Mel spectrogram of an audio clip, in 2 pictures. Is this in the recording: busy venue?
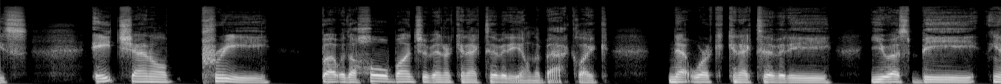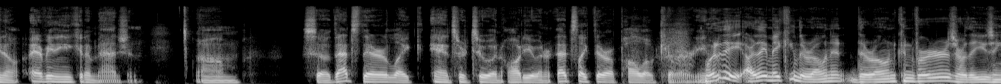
no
